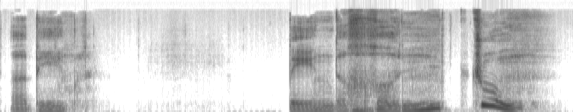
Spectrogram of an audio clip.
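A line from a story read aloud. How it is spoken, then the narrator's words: Heavy sigh, gloomy. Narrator (Chinese): 左青侯沉重地叹息了一声，黯然说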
